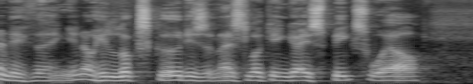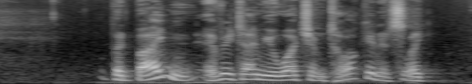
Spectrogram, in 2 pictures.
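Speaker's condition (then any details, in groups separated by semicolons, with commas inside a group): No condition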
